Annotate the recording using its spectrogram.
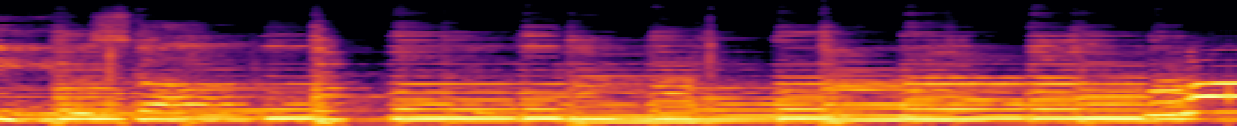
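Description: Acoustic guitar strummed steadily, with a harmonica playing held notes over it, in an instrumental break without singing.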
